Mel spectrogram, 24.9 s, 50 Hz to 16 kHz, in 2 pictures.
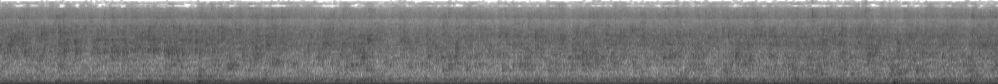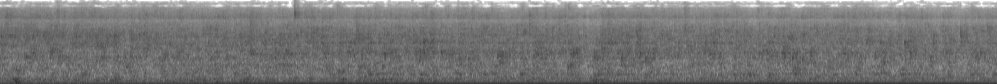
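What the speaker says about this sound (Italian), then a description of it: "Carico acqua del primo risciacquo." A W1625 washing machine fills with water for the first rinse of a jeans load, a continuous gushing inflow over a steady low mechanical hum, unchanging for the whole stretch.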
